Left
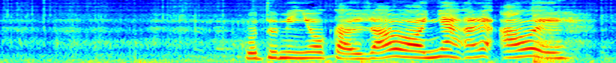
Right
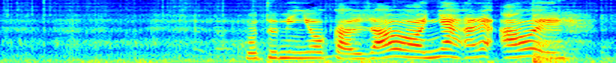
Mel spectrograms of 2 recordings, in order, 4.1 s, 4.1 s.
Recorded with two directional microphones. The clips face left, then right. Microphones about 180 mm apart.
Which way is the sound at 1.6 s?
35° left (ahead or behind).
